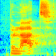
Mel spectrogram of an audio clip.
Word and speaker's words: plate: Plate. Também a gente não fala o E no final.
